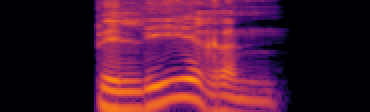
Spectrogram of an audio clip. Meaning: 1. to teach, to guide 2. to inform, to explain 3. to correct
- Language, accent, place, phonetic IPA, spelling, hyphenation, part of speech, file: German, Germany, Berlin, [bəˈleːʁən], belehren, be‧leh‧ren, verb, De-belehren.ogg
